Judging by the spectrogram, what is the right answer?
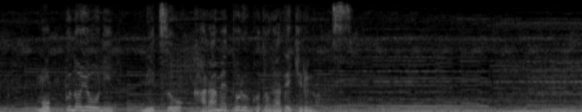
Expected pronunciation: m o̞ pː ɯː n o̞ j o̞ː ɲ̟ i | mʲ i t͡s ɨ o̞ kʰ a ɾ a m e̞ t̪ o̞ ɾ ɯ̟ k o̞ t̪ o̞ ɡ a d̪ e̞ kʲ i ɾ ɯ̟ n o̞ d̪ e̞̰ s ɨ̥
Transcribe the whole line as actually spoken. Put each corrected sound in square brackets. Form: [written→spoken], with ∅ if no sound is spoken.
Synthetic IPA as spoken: m o̞ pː [ɯː→ɯ] n o̞ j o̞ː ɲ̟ i | mʲ i t͡s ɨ o̞ kʰ a ɾ a m e̞ t̪ o̞ ɾ ɯ̟ k o̞ t̪ o̞ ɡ a d̪ e̞ kʲ i ɾ ɯ̟ n o̞ d̪ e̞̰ s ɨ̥

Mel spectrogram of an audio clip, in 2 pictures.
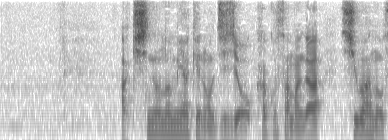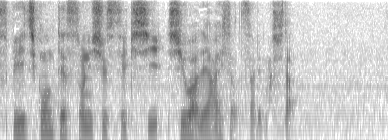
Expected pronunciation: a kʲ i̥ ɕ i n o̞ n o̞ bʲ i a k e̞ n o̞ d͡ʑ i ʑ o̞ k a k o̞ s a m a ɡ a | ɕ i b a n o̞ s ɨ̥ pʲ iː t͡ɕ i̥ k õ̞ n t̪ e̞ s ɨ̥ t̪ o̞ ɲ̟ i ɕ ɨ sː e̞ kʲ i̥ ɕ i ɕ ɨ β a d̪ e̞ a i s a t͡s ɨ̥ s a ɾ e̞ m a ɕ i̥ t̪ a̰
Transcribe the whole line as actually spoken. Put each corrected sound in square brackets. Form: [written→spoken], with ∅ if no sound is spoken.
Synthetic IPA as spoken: a kʲ i̥ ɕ i n o̞ n o̞ [bʲ→mʲ] i a k e̞ n o̞ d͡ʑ i ʑ o̞ k a k o̞ s a m a ɡ a | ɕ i [b→β] a n o̞ s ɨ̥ pʲ iː t͡ɕ i̥ k õ̞ n t̪ e̞ s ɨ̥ t̪ o̞ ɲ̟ i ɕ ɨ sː e̞ kʲ i̥ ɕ i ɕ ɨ β a d̪ e̞ a i s a t͡s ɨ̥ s a ɾ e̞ m a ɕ i̥ t̪ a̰

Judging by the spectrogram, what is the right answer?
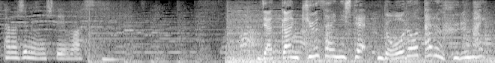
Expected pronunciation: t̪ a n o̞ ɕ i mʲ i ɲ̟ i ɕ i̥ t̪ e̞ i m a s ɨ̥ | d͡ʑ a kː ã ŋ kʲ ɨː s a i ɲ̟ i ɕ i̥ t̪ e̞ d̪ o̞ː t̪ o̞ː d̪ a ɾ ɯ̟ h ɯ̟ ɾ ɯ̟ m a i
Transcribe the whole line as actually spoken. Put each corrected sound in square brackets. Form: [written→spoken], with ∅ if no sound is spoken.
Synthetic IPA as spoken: t̪ a n o̞ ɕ i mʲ i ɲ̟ i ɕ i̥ t̪ e̞ i m a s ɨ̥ | d͡ʑ a kː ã ŋ kʲ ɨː s a i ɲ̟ i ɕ i̥ t̪ e̞ d̪ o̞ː [t̪→d̪] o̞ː [d̪→t̪] a ɾ ɯ̟ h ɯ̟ ɾ ɯ̟ m a i

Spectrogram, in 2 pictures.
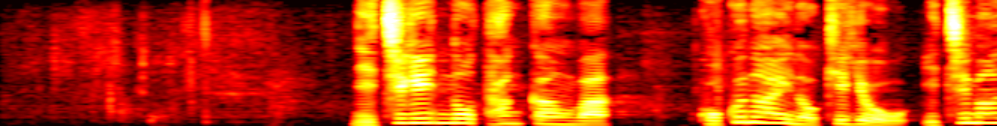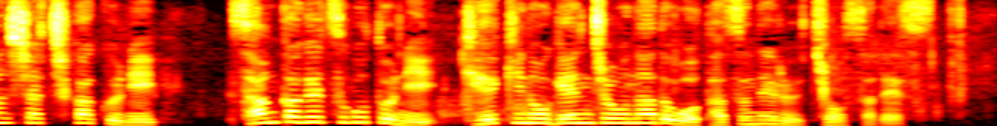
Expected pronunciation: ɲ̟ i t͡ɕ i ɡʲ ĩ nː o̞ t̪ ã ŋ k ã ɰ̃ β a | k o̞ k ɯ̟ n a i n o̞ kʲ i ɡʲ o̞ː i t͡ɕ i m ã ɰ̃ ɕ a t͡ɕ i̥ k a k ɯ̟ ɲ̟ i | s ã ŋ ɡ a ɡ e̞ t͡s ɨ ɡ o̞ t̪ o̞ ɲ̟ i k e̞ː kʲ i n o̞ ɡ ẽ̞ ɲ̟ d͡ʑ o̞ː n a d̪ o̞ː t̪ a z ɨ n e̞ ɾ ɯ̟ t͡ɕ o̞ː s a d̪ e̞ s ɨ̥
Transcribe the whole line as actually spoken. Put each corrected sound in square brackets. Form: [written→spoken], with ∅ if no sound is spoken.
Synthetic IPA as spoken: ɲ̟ i t͡ɕ i ɡʲ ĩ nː o̞ t̪ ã ŋ k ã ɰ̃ β a | k o̞ k ɯ̟ n a i n o̞ kʲ i ɡʲ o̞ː i t͡ɕ i m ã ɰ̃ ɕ a t͡ɕ i̥ k a k ɯ̟ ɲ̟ i | s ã ŋ [ɡ→k] a ɡ e̞ t͡s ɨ ɡ o̞ t̪ o̞ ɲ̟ i k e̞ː kʲ i n o̞ ɡ ẽ̞ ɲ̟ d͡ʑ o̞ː n a d̪ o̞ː t̪ a z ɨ n e̞ ɾ ɯ̟ t͡ɕ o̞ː s a d̪ e̞ s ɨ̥

